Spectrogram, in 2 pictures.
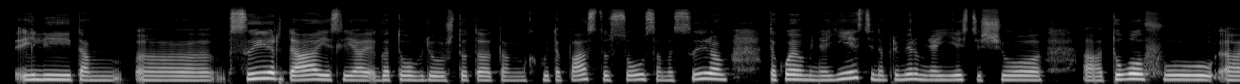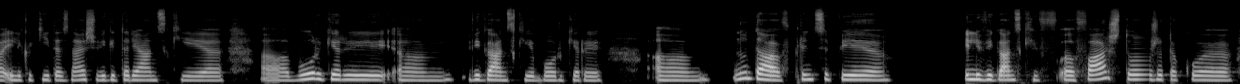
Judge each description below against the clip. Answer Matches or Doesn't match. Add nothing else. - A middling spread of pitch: Doesn't match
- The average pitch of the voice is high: Matches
